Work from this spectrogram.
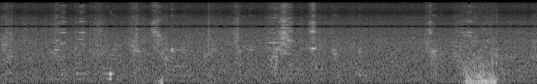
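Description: Throughout, imaging from sample-and-hold upsampling: unfiltered repeated samples, pointing to 12 kHz source audio, mirror the spectrum as metallic fizz about 8 dB down, 6–12 kHz.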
